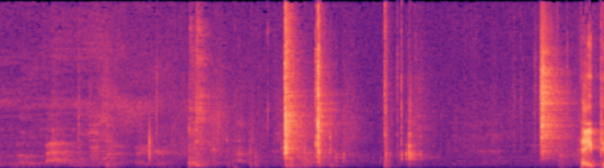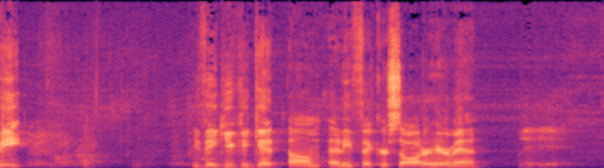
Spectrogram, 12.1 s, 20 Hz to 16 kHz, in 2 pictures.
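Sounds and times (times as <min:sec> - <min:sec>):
man calling out: 0:08.0 - 0:10.8.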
